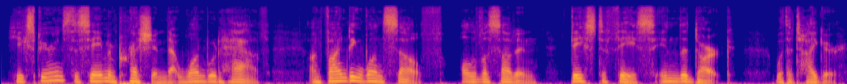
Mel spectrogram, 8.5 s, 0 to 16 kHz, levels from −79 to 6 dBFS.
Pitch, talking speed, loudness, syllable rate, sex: 115 Hz, 185 wpm, -18 LUFS, 5.1 syllables/s, male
